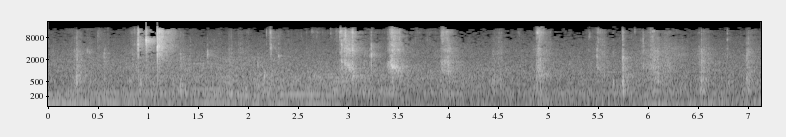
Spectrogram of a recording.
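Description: Close-miked eating of raw red kale leaves: a scatter of crisp crunches and chewing. The loudest crunches come about a second in and around three seconds in.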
